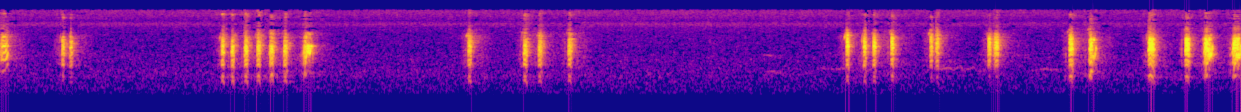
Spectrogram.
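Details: Sedge warbler song of dry, clicking notes, some in fast runs of five or six and some spaced singly, with gaps of about a second between phrases.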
